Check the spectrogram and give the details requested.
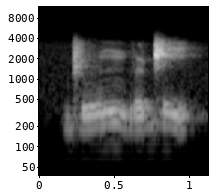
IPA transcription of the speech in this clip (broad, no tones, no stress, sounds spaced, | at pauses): ɖ͡ʐ uː n m b ɵ ɖ͡ʐ i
